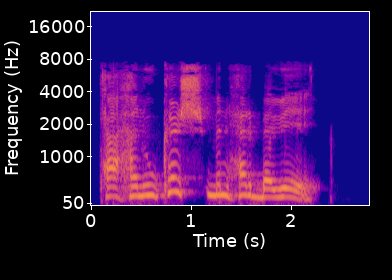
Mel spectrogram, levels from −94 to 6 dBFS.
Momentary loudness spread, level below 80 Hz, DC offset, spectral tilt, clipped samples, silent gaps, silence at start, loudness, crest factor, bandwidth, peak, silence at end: 4 LU; -64 dBFS; under 0.1%; -5 dB/octave; under 0.1%; none; 0.1 s; -26 LUFS; 16 dB; 7.6 kHz; -12 dBFS; 0.5 s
